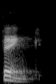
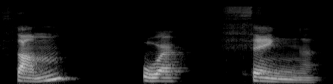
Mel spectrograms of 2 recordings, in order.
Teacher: The TH in the word think in the beginning of the word does not have the vibrating vocal cords.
